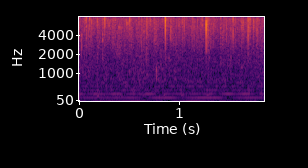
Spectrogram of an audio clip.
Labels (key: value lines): label: biophony, midshipman
recorder: SoundTrap 500

label: biophony
recorder: SoundTrap 500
